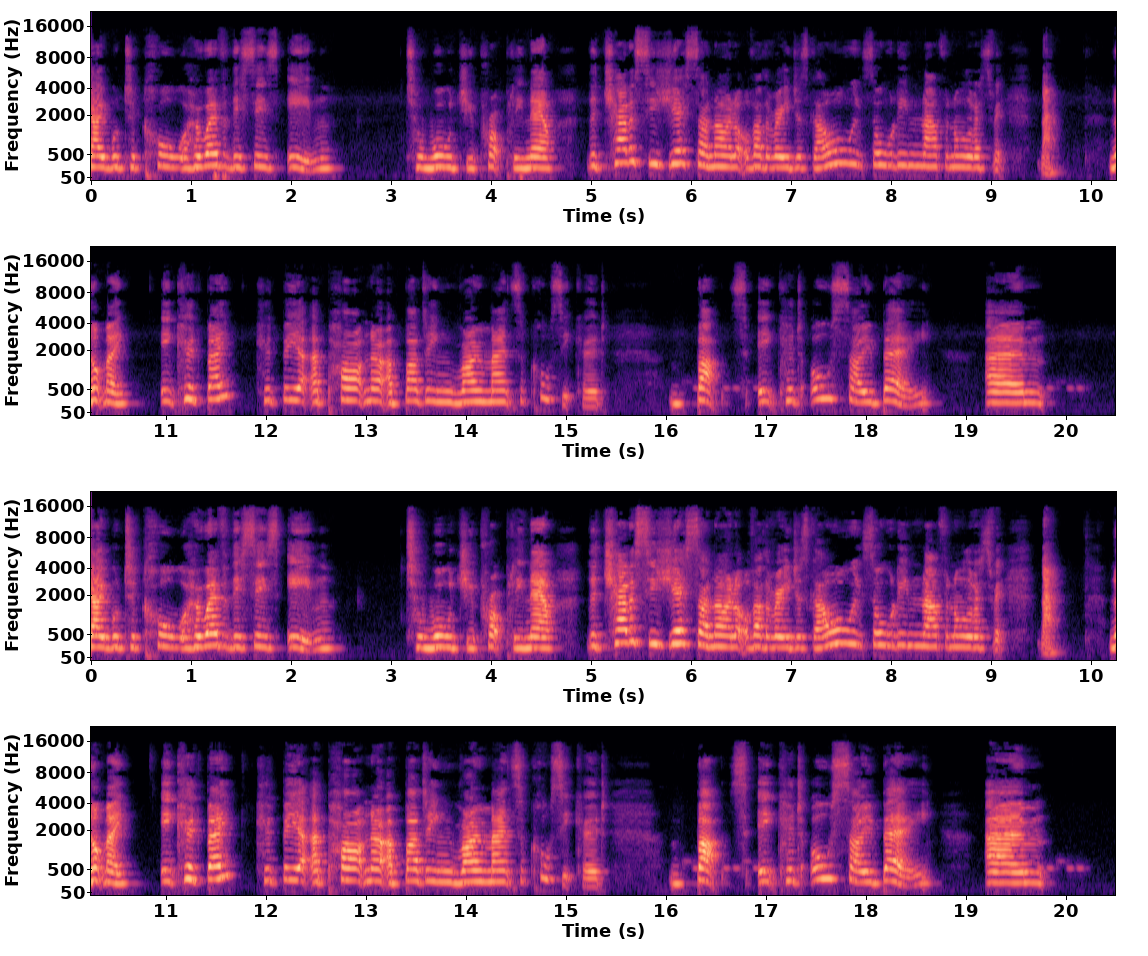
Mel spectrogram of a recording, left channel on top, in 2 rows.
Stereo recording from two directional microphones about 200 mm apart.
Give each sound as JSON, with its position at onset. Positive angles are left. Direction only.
{"t": 0.0, "sound": "speech", "side_deg": 45}
{"t": 16.9, "sound": "speech", "side_deg": 45}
